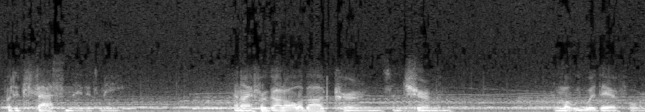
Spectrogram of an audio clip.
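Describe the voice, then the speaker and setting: An actor playing a reflective male astronaut recalling an expedition in measured 1960s science fiction film narration. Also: on the low side, steady tone, natural voice. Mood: wistful, reflective. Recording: muffled noisy old film soundtrack.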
